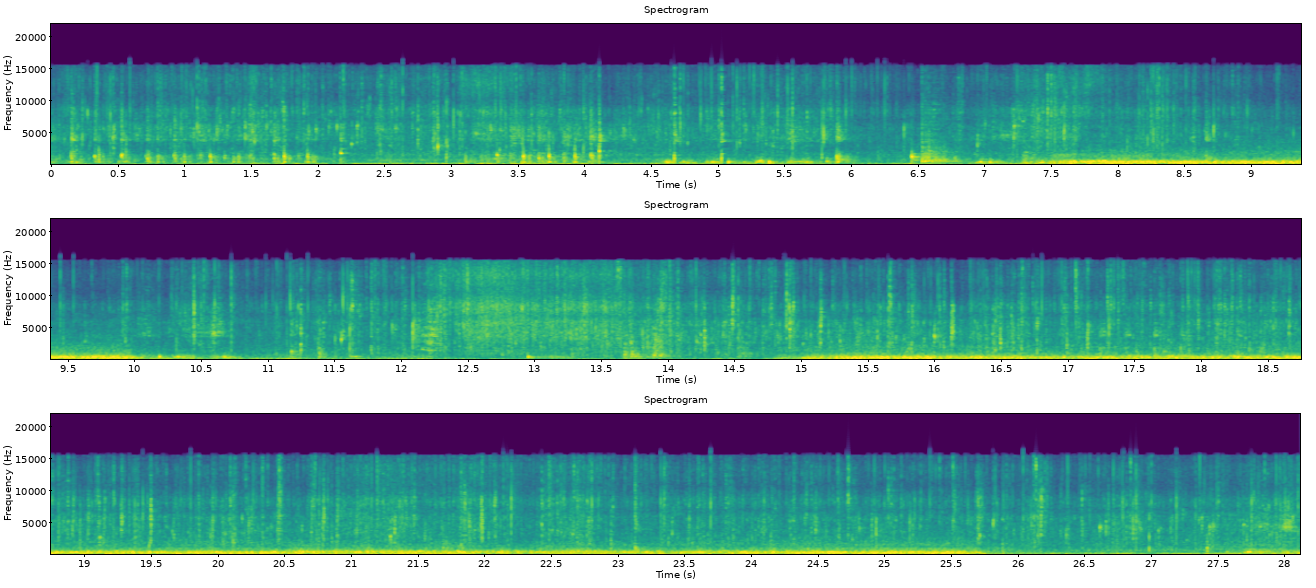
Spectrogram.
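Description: Eggs frying in a pool of hot oil in a wok, the oil sizzling and crackling steadily. A steady low hum joins in twice, for a couple of seconds about seven seconds in and again for about ten seconds from the middle on.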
